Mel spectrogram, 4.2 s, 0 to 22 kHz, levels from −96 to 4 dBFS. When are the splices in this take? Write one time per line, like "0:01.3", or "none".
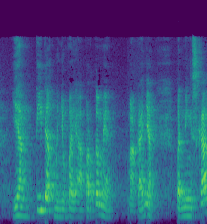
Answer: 0:02.6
